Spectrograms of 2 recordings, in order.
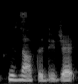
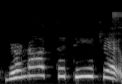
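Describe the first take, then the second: First: Said in the usual way. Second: High-pitched mock yell; retold yell. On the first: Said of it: "saying it before he turns around and then yells it". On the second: Retelling John's line to Smitty driving away, mock yell. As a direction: imitate yelling it, pitch jumping way up. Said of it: "like, yells it".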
